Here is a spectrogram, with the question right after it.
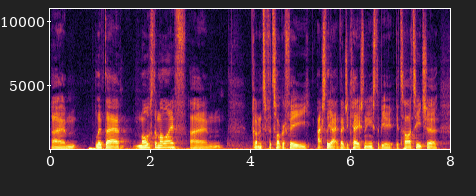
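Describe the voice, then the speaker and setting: A man with a northern English accent at a medium pitch, at a moderate pace with fairly even intonation. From northern England, Burnley near Manchester. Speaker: filmmaker and educator. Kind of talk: podcast interview.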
